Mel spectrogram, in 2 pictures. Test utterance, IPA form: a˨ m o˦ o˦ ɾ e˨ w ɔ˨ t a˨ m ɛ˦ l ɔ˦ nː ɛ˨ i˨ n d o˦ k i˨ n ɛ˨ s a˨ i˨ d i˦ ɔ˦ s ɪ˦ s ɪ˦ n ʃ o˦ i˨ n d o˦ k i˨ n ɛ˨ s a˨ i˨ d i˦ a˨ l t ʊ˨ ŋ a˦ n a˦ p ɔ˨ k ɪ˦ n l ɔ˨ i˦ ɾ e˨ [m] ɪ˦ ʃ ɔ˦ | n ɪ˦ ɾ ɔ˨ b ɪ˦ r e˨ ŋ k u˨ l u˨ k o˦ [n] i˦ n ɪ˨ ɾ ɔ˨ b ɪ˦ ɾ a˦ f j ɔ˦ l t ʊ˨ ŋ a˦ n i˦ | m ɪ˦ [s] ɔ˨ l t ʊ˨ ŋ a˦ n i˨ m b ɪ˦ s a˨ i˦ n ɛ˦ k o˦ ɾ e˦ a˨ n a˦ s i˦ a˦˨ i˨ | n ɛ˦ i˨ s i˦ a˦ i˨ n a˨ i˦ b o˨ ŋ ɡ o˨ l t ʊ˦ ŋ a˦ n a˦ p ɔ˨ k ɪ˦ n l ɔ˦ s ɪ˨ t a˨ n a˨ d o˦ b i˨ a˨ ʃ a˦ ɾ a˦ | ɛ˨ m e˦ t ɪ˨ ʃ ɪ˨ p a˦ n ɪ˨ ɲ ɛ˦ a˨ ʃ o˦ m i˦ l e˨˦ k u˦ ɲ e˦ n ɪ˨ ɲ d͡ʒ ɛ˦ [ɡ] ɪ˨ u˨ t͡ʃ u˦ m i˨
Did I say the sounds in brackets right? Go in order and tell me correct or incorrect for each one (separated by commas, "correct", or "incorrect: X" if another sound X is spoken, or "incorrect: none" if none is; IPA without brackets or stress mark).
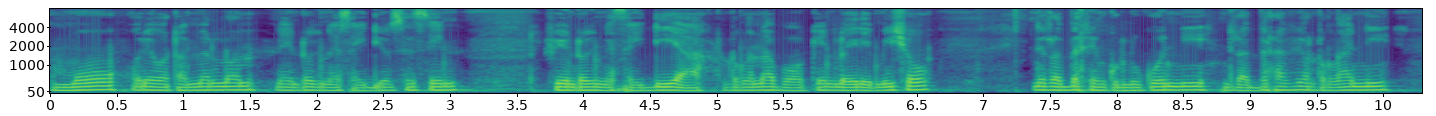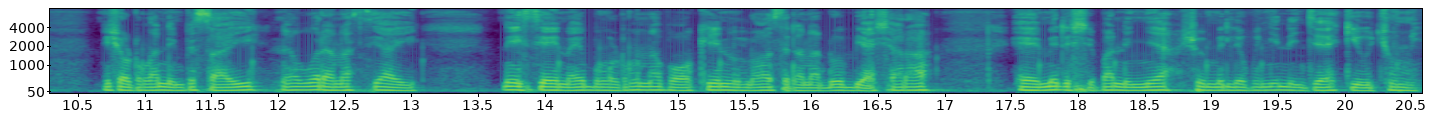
correct, correct, incorrect: ʃ, incorrect: k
